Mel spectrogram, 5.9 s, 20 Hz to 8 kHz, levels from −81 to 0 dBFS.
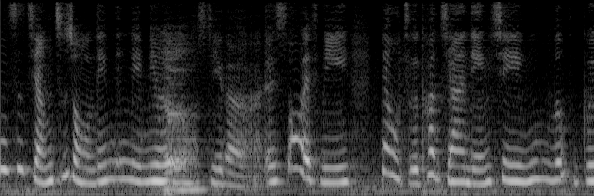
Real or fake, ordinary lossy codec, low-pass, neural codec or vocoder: fake; none; none; codec, 16 kHz, 0.5 kbps, FunCodec, trained on Chinese and English, 25 frames a second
